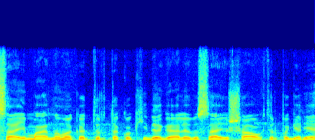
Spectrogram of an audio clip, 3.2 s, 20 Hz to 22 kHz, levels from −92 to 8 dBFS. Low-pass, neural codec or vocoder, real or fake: 14.4 kHz; none; real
